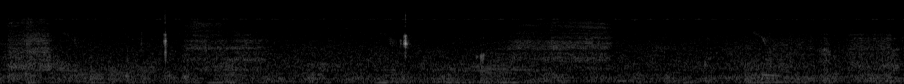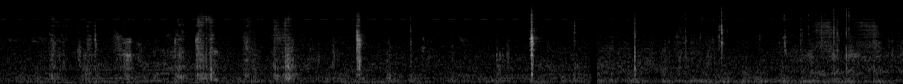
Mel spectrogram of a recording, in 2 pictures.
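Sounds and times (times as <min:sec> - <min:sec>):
person chewing with wet clicks: 0:14.3 - 0:14.5, 0:15.3 - 0:17.6.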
